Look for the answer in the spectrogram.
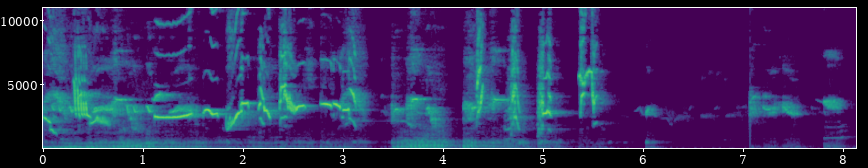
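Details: Oriental magpie-robin female in breeding condition calling a male: dense, scratchy chirps and bending whistles over a low hum, thinning into sparse short notes and quiet whistles toward the end.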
